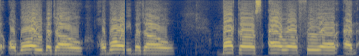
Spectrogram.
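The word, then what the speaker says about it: hautboy: now give the होबॉय इसमें T silent है होबॉय यह आजकल तो इसको होबोई को ऐसे बोलते हैं होबॉय पहले इसको होबोई कहते थे है ना होबोई ब्रेथ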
